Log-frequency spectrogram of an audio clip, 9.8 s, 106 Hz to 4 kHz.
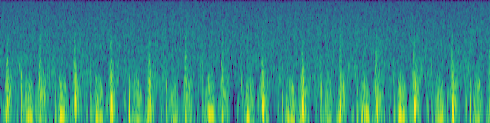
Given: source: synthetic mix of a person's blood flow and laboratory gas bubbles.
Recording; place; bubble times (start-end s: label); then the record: Doppler ultrasound of blood flow; precordium
no bubbles
From the record:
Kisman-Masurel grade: 000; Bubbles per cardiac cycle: 0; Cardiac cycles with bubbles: 0%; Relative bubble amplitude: no bubbles discernible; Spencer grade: 0 (complete lack of bubble signals)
